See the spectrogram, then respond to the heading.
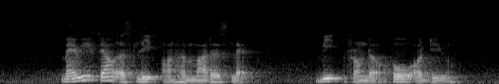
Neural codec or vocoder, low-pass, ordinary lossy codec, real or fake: none; none; none; real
